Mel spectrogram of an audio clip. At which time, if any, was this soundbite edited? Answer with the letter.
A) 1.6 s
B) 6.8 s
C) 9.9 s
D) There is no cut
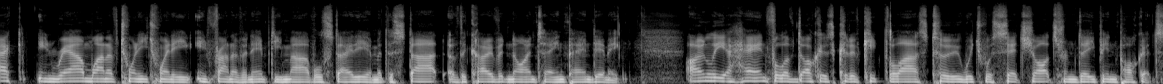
B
